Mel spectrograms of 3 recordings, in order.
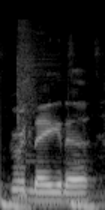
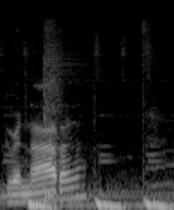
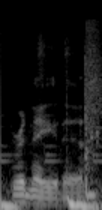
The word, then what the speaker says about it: Grenada: A lot of people in my comment section tried to explain to me that Grenada, the way I was pronouncing it, Granada, that is a place in Spain, they were saying, I believe. So I probably mispronounced it, but thanks to the comments, they let me know that it's Grenada.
